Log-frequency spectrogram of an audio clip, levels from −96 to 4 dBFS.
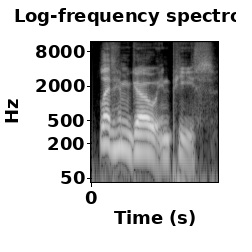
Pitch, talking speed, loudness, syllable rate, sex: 140 Hz, 235 wpm, -17 LUFS, 5.4 syllables/s, male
